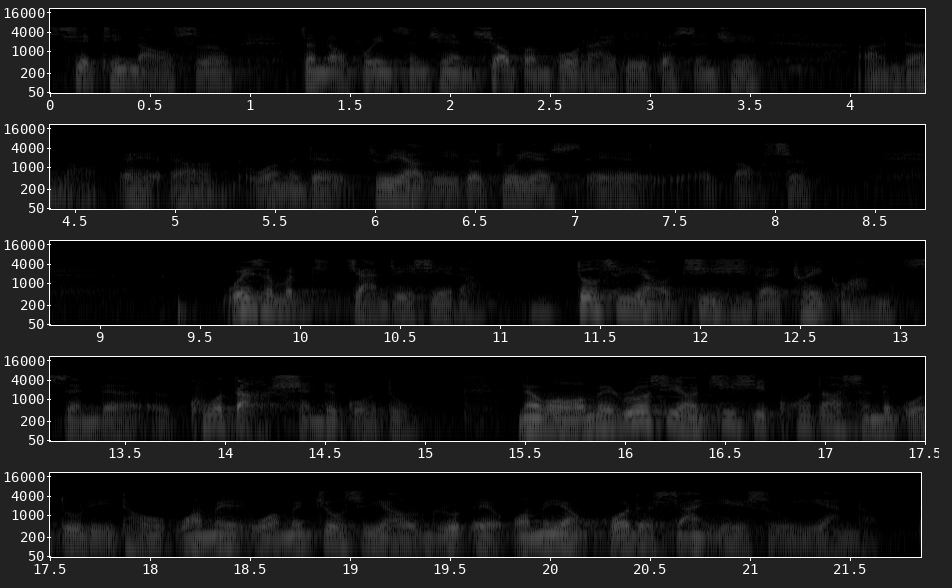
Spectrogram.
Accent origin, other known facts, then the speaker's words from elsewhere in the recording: United States; Chinese is a second language; also born or lived in Taiwan; 弟兄姐妹，我是土生土长的美国人啊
